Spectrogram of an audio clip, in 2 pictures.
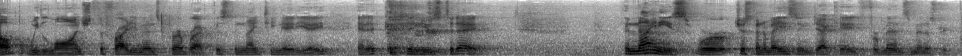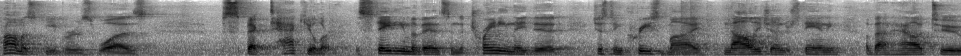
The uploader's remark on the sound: speaking at our monthly "King's Men", Men's Ministry event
